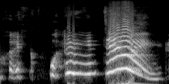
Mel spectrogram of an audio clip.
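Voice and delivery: high laughing exasperation; laughing disbelief. Retold or imitated. Mocking the bystanders, laughing.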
